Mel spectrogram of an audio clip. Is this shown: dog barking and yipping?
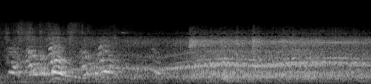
yes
